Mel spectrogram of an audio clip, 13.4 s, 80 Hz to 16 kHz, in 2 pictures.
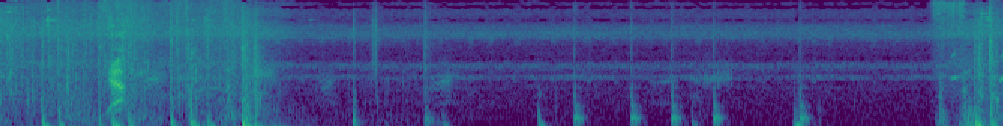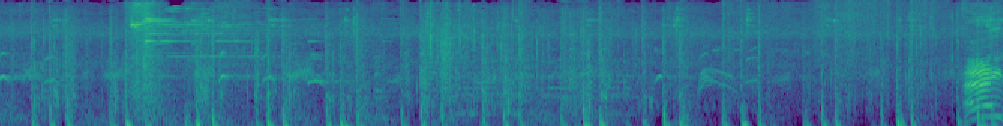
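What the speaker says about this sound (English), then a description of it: "That's a fine horse you got there." A horse's hooves clip-clop along in Red Dead Redemption 2, steady close hoofbeats, first sparse and clear with a whinny, then continuing under people talking.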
